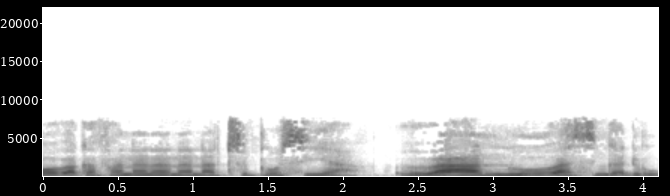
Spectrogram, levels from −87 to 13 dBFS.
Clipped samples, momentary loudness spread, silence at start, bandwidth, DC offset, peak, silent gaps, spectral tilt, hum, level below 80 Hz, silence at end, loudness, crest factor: under 0.1%; 13 LU; 0 s; 8 kHz; under 0.1%; -4 dBFS; none; -4.5 dB/octave; none; -60 dBFS; 0 s; -24 LUFS; 20 dB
